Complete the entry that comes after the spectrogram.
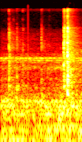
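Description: Light typing on a computer keyboard while entering text in an Excel spreadsheet: a few soft, quick key clicks spread across a second, faint over a quiet room hum.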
